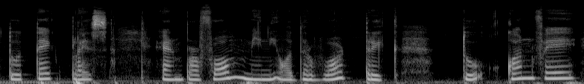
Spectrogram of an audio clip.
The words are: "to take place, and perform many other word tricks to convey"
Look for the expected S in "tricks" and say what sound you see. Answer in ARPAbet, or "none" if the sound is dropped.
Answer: none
